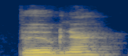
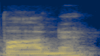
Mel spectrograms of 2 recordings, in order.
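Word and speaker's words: Boughner: it i always forget buchner boogner not bogner okay boogner going into his third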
